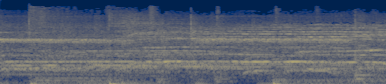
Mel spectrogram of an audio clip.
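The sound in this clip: A church audience cheers to welcome a woman who is about to share a testimony. The cheering is loud and continuous, with whoops and high shouts rising over the crowd.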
